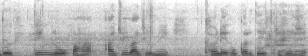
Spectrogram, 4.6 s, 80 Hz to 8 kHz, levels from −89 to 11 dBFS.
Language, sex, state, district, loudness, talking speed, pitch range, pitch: Hindi, female, Maharashtra, Gondia, -18 LUFS, 155 wpm, 245-265 Hz, 255 Hz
